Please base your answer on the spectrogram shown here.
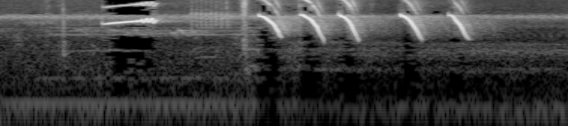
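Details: Oriental magpie-robin female kept as a lure bird, singing to provoke males: a short high whistle, then five quick descending slurred notes spaced about a quarter second apart, with a steady high hum behind.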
